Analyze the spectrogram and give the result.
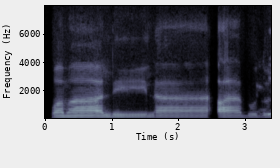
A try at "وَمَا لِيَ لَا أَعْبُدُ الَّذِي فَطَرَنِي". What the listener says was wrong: লিলা না, লিয়ালা, লিয়ালা।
